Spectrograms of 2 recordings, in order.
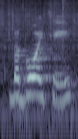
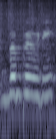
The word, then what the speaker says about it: Bobotie: It's actually called Bobotie, but we pronounce it Bobotie because we think it sounds cuter that way.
